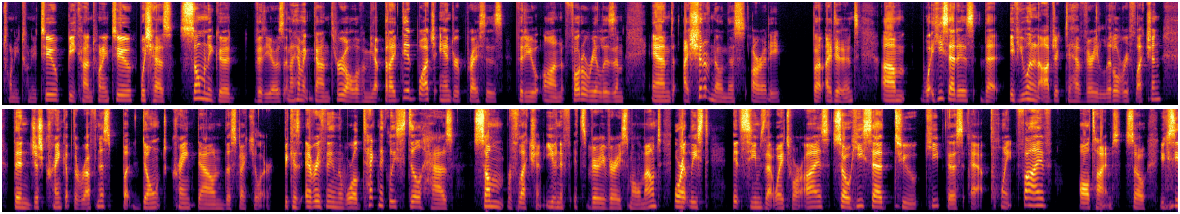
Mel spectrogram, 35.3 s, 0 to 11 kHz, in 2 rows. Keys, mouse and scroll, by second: 30.9-34.0 drag.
